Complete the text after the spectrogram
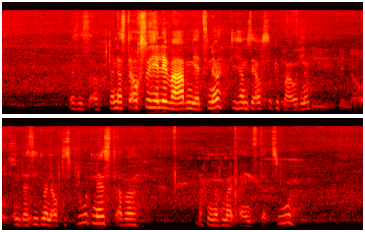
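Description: A man speaks calmly nearby, outdoors.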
